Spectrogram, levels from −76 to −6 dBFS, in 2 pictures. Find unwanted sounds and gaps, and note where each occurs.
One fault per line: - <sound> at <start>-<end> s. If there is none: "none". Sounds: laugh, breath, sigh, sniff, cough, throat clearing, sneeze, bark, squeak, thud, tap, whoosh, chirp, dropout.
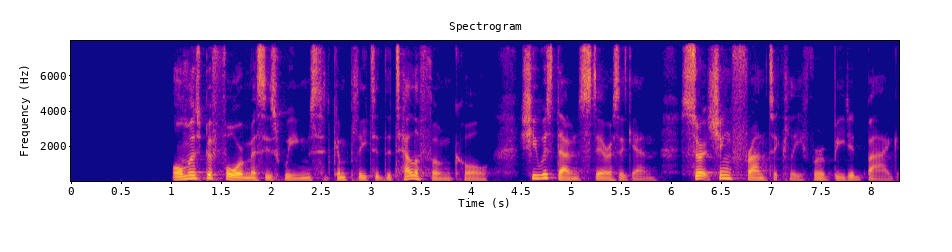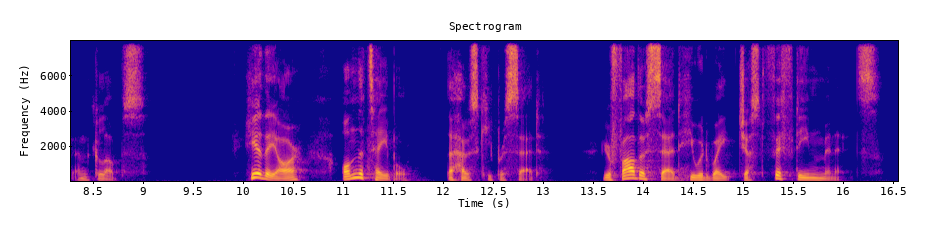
none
